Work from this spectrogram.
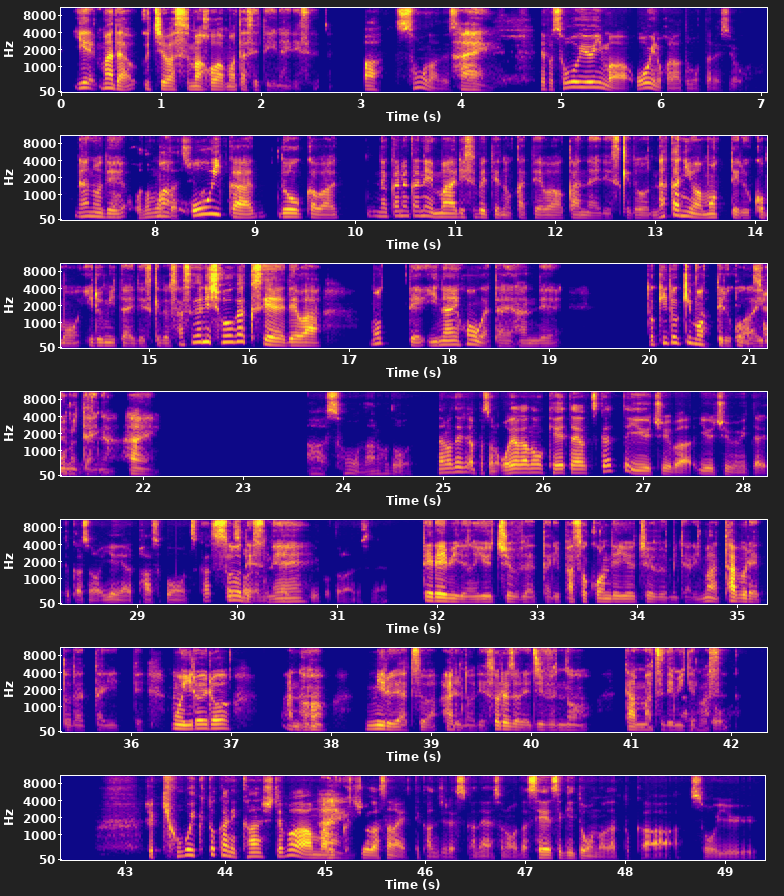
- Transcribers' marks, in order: tapping; other background noise; laughing while speaking: "あの"
- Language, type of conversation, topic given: Japanese, podcast, 家事の分担はどうやって決めていますか？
